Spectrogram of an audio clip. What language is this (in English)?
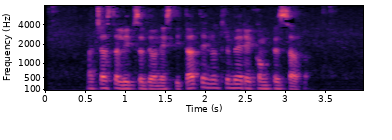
Romanian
